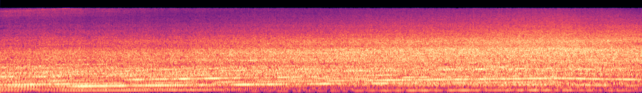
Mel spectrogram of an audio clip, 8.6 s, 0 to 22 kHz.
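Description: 1999 Holden VT SS Commodore's 5.0-litre V8 running loud under load on a chassis dynamometer, with the rear tyre spinning the rollers. The revs climb steadily, then level off and ease slightly near the end.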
